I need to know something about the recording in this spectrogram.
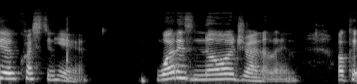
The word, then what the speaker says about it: noradrenaline: And again, it's spelled N-O-R-A. It's one word, noradrenaline, not no adrenaline. It's noradrenaline. All right?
